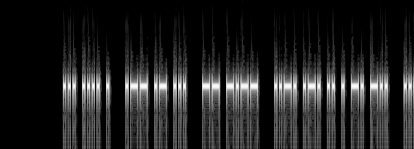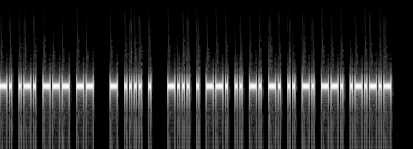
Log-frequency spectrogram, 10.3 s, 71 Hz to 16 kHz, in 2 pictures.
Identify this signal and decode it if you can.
Morse code, heard as a keyed tone, about 40 wpm, 700 Hz. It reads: SHE WAS MY FRIEND FROM THE BEGINNING.
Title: Sentences from Top 1000 Words - Review Part 5 - 40wpm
